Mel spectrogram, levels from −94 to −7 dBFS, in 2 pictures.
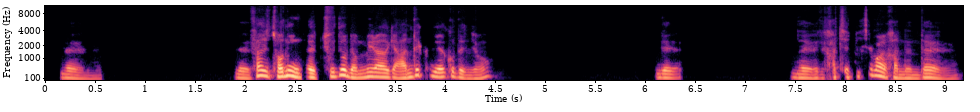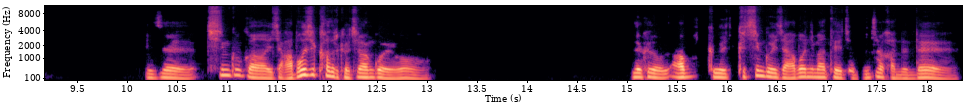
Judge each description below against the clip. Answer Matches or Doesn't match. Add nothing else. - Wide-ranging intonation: Doesn't match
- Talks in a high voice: Doesn't match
